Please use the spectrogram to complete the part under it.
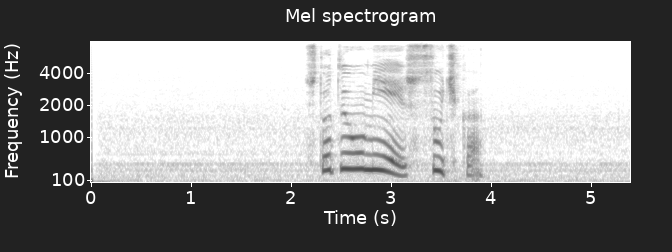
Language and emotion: Russian, angry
